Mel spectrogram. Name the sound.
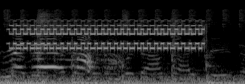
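phone ringing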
